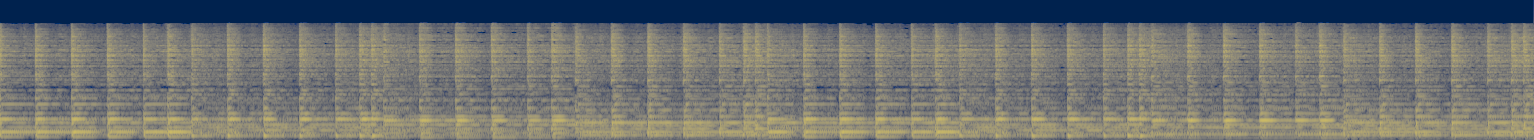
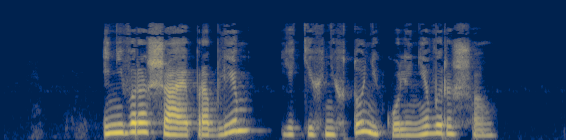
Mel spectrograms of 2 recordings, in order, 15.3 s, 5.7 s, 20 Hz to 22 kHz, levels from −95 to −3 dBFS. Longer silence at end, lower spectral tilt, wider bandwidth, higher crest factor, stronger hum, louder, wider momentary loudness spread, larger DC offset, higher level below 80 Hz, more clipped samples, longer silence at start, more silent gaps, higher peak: second, 0 s vs 0.7 s; second, -2 dB/octave vs -5.5 dB/octave; about the same, 11.5 kHz vs 11.5 kHz; about the same, 18 dB vs 20 dB; neither; first, -21 LUFS vs -25 LUFS; second, 3 LU vs 17 LU; neither; about the same, -66 dBFS vs -68 dBFS; neither; second, 0 s vs 1.05 s; neither; about the same, -4 dBFS vs -6 dBFS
